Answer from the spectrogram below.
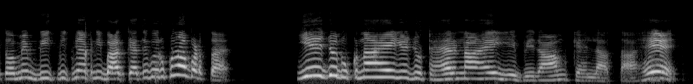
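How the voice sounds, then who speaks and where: A woman's voice: sits high, fairly bright tone. A woman teacher explaining a grammar lesson to children, patiently repeating and rephrasing each point.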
